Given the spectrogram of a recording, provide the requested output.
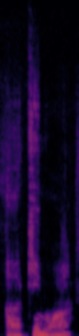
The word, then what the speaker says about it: quinoa: I used seasoned, now I now know how to pronounce it, quinoa.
